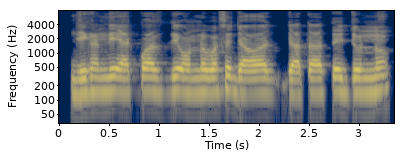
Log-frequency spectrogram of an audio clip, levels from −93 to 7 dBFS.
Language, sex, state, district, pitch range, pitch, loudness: Bengali, male, West Bengal, Dakshin Dinajpur, 145-155 Hz, 150 Hz, -15 LUFS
